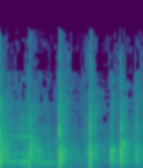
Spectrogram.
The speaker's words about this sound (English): You hear that? That's two claps.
